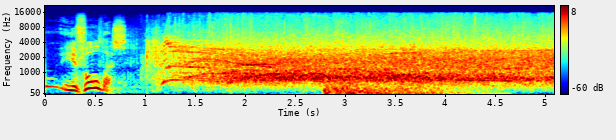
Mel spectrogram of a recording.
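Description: A crowd cheers and applauds.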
